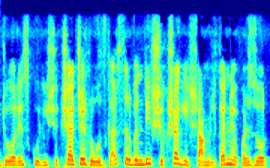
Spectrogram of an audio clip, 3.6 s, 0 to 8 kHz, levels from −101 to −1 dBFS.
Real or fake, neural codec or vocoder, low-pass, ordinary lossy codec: fake; autoencoder, 48 kHz, 128 numbers a frame, DAC-VAE, trained on Japanese speech; 7.2 kHz; MP3, 64 kbps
